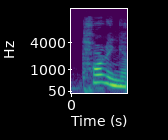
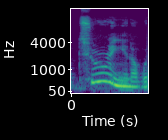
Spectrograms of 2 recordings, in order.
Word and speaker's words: 튜링: 이름이 앨런 터닝이 아니라 튜링이라고 읽어야 되겠네.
